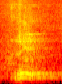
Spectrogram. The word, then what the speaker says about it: Lille: and that you were in hospital in Lille. Is that how you pronounce it? Lille, Yes?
